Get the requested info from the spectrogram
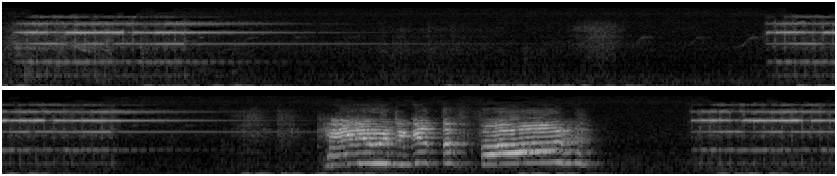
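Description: Telephone bell ringing: short rings about four seconds apart, each fading out. Between the second and third rings, a high voice sounds twice.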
